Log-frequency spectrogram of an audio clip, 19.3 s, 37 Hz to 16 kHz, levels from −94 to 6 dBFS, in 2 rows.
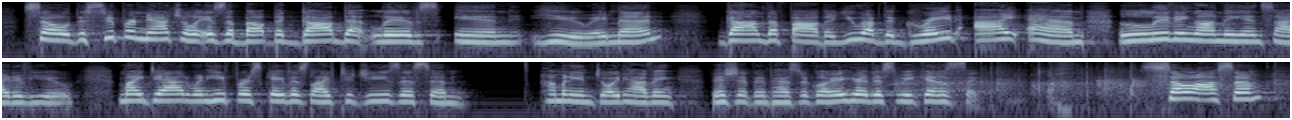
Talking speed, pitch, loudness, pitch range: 165 wpm, 230 Hz, -24 LUFS, 215-250 Hz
